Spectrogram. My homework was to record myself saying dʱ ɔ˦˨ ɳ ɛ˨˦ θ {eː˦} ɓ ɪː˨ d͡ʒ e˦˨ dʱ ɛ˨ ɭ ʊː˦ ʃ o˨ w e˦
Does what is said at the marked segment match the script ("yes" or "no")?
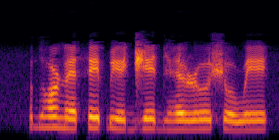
no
